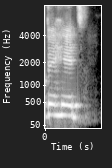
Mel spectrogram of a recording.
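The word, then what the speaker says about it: Vegetti: Tanto que chegou no último dia o Pablo Verretes, em algum momento, né, tentando aqui pronunciar. – Como é que é a pronúncia? – Olha, eu aprendi com jornalistas argentinos que é Verrete.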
